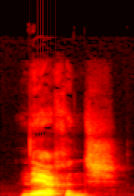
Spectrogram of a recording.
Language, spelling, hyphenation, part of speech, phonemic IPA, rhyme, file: Dutch, nergens, ner‧gens, adverb, /ˈnɛr.ɣəns/, -ɛrɣəns, Nl-nergens.ogg
- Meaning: 1. nowhere 2. pronominal adverb form of niets; nothing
